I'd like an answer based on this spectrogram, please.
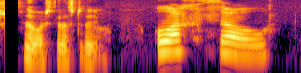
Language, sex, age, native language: Icelandic, female, 7, Icelandic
